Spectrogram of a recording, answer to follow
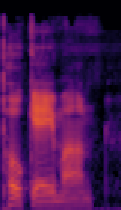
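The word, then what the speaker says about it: Pokémon: I always saw like I saw the the accent on the e and I always made sure I said poke a mom ok mod ok mom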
